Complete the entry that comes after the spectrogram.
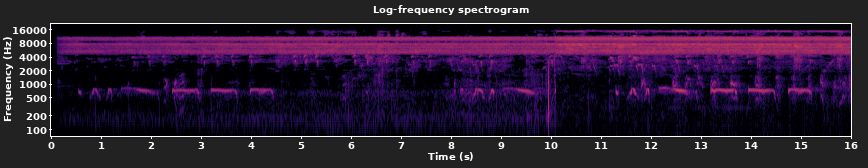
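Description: Birds calling: one bird repeats short, level whistled notes in runs of four or five, in three bouts, among scattered faint chirps from other birds. A single sharp click about ten seconds in.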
